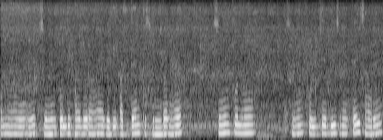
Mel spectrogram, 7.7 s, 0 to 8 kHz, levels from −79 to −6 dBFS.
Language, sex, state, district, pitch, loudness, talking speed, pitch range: Hindi, male, Goa, North and South Goa, 160 Hz, -21 LUFS, 180 wpm, 155-170 Hz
